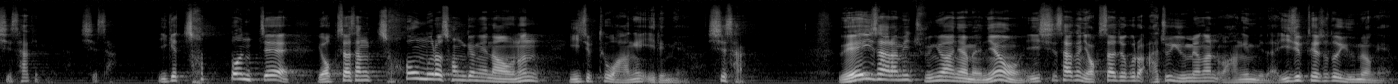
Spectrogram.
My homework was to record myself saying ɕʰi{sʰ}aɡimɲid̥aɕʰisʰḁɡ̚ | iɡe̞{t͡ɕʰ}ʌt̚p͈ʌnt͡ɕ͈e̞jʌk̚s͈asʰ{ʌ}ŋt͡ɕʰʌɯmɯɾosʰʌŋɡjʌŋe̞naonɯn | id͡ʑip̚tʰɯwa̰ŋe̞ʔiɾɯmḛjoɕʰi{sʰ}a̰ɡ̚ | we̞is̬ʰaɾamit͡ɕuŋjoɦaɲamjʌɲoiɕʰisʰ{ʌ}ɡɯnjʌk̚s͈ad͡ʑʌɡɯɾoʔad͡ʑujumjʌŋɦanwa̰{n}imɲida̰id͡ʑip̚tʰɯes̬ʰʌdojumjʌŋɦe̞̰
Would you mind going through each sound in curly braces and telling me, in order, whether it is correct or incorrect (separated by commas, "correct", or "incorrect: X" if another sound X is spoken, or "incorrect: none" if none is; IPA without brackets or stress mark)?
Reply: correct, correct, incorrect: a, correct, incorrect: a, incorrect: ŋ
